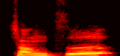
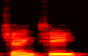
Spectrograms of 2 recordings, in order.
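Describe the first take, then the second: First: The name is said the Chinese or Malaysian way. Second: The name is said in an anglicized way. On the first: "Chinese people, Malaysians, they pronounce it as Chang Tzu" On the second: "I pronounce his name as Chang Chi"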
